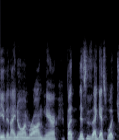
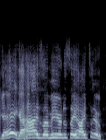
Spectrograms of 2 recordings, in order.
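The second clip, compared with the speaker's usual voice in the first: mock cheerful greeting; 7 semitones higher, 5 dB louder than usual. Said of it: "he's like".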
